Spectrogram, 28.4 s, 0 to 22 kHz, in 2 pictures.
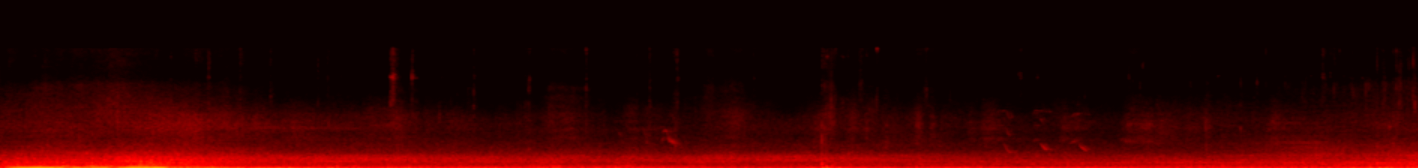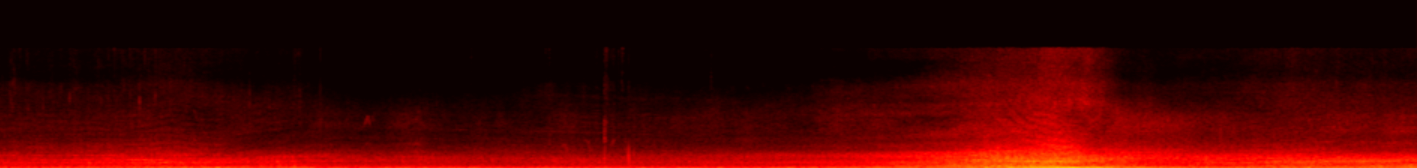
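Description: Road traffic with two motor vehicles passing. One goes by right at the start, its engine hum dropping in pitch as it passes. After a stretch of steady traffic noise, a second builds up, is loudest about 25 seconds in, and drops in pitch as it goes by.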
